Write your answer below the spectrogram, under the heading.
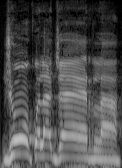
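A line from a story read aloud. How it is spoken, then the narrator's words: Shouted. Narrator (Italian): si grida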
